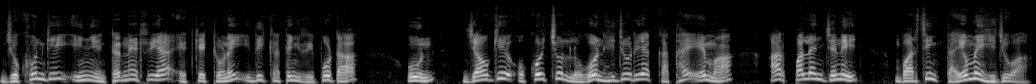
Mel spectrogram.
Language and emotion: Santali, disgusted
